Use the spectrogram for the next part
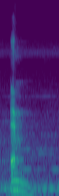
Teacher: Nah, demonstrasinya itu tutup mulut ucapan ee coba ucapkan m ee udara pasti keluar dari hidung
